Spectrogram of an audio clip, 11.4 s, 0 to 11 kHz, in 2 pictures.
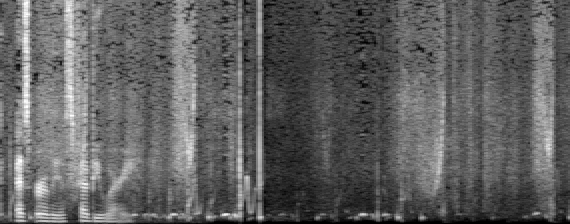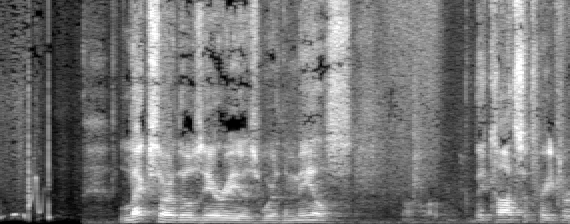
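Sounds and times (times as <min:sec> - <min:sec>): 
speech: 0:00.2 - 0:01.5, 0:06.9 - 0:09.2, 0:10.4 - 0:11.3
Gunnison sage-grouse display soft hollow pops: 0:01.3 - 0:04.5, 0:05.3 - 0:06.3.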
